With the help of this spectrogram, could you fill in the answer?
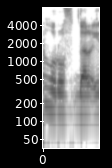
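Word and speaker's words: دال: dengan huruf D tapi patokan huruf Dal adalah sesuai dengan kaidahnya kita Ingatkan lagi setiap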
